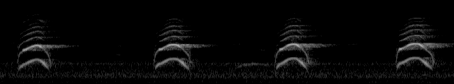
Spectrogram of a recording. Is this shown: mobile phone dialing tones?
no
